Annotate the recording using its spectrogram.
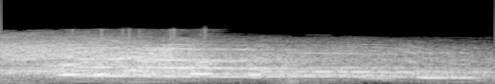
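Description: Young macaques screaming in drawn-out, wavering cries as they wrestle in the water, with water splashing underneath.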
